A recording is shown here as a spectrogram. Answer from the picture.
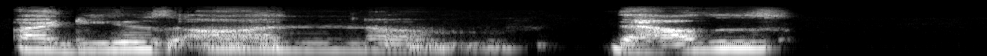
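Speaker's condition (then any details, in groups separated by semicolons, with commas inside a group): Cerebral palsy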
